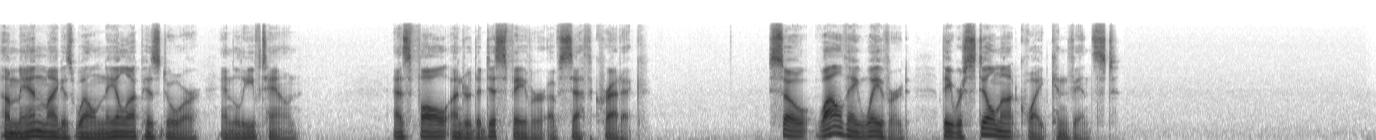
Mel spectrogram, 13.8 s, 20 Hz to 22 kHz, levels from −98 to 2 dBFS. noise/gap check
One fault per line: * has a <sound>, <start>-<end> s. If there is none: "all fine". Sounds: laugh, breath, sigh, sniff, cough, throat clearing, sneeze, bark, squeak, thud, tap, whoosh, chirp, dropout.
all fine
